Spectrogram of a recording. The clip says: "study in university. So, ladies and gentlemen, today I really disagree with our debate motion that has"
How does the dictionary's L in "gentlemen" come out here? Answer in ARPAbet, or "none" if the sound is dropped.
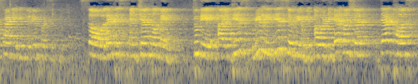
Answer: L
